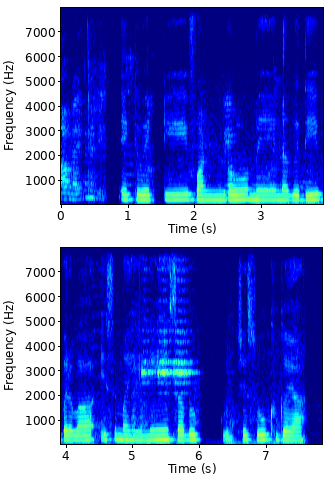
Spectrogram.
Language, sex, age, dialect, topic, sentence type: Hindi, female, 56-60, Kanauji Braj Bhasha, banking, statement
